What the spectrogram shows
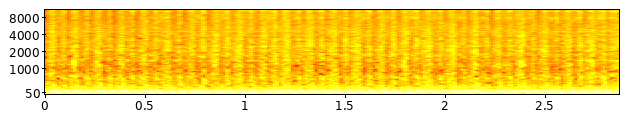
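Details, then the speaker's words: Harley-Davidson EVO with Magneti Marelli fuel injection, after resetting the TPS, started cold in neutral: deep V-twin beat holding a steady cold idle on the cold idle motor, no hunting or stalling. "as you can hear the cold idle motor is keeping the idle in"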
